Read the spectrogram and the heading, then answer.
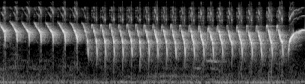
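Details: Canary singing hard, with prinia click imitations worked into its song: an unbroken fast rattling trill of rapid repeated notes lasting three seconds, closing with a rising whistle.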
